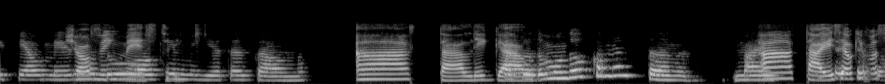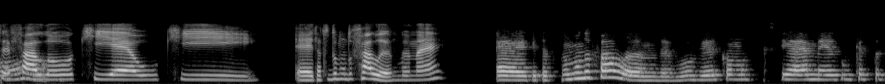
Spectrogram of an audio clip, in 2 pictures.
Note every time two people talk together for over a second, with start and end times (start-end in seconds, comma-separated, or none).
0.6-1.9, 7.6-9.6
